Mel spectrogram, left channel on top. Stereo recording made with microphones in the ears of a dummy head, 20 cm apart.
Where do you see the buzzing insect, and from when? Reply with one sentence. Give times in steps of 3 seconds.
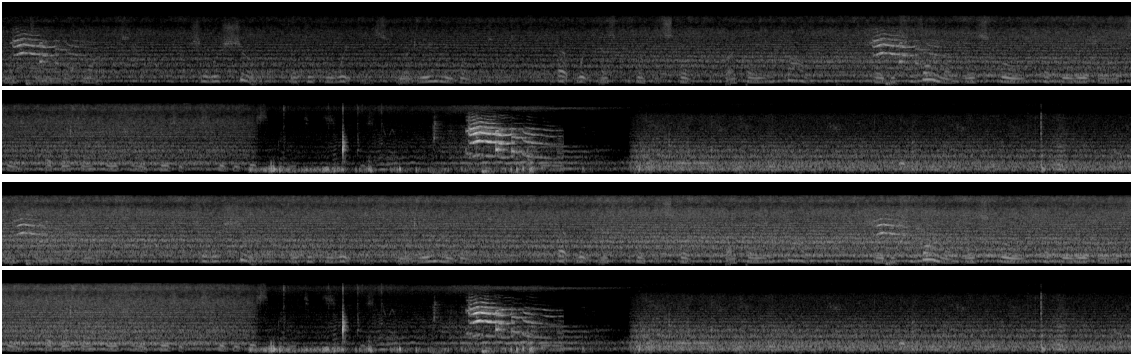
In this clip you hear the buzzing insect on the right from 0 s and in the centre from 12 s.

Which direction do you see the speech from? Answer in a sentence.
In this clip you hear the speech in the centre.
